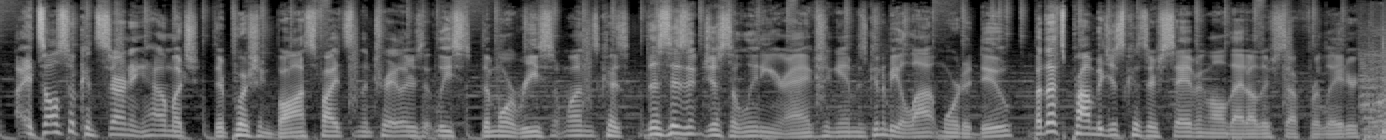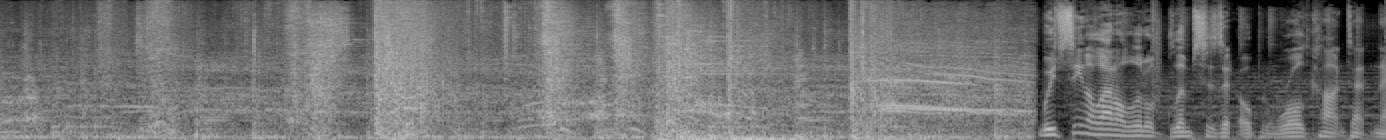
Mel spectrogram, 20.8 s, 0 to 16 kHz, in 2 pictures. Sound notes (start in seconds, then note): 10.4 energetic music; 10.4 villagers cheering; 12.4 sword whooshes; 12.6 sword slams; 14.3 swords clanging; 16.6 Kliff thuds; 16.8 villagers cheer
